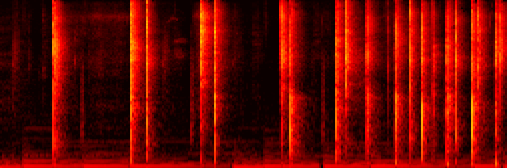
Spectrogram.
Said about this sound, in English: Clap for herpes, everybody.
